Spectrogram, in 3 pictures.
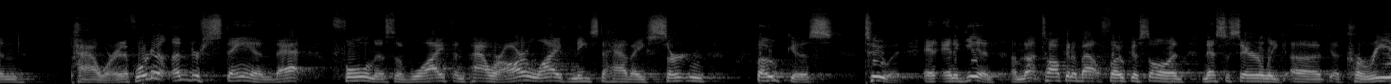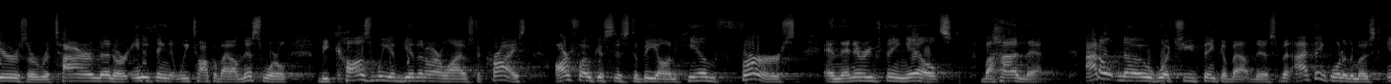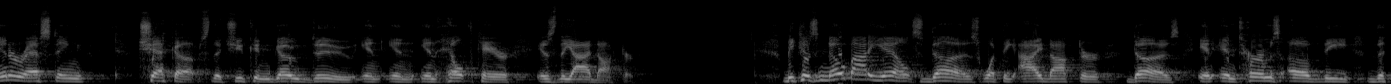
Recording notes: Sermon audio from Mission Church in Locust, NC.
